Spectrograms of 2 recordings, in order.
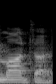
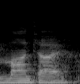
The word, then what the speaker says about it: Montai: Um so I'm Ryan Montai. That's how you say my name. Montai. Um, it's like German or Polish or something. It's the German pronunciation of a Polish last name, but my blood is German.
